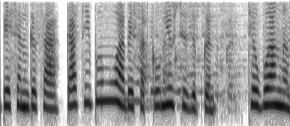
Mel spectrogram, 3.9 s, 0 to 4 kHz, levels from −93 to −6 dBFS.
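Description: From 1.60 s to the end, speech returns thin and ringing about every third of a second, about 19 dB down: feedback echo between two devices.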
